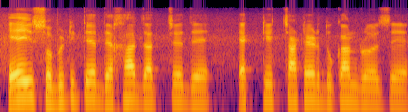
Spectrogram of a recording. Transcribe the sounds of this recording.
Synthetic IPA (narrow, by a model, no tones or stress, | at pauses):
ejsobiʈit̪ed̪ɛkʰad͡ʑatːsʰed͡ʑe | ɛk̚ʈit͡ɕaʈeɾd̪ukanɾɔet͡ɕʰe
